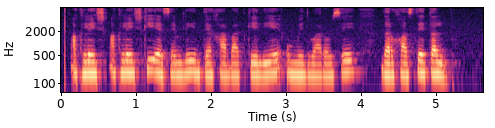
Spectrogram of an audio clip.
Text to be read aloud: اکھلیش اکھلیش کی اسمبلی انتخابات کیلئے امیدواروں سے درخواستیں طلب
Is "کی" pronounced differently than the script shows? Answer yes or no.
no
